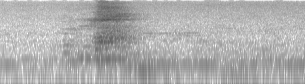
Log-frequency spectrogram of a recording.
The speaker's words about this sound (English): Daddy's sneezing, isn't he? Daddy's sneezing. Daddy's sneezing. That's right, Daddy's sneezing.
